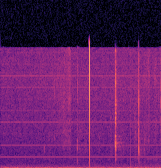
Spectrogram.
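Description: A few light clicks and taps from a taped, folded paper cone being handled and set down on a wooden table, with one sharp click about a second in.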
